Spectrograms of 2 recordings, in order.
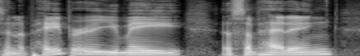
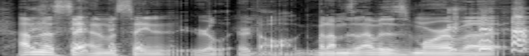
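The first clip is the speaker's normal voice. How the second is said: usual speaking voice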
